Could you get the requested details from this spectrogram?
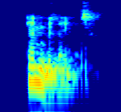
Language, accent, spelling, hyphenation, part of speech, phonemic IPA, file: English, Southern England, emulate, em‧u‧late, verb / adjective, /ˈɛm.jʊ.leɪt/, LL-Q1860 (eng)-emulate.wav
- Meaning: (verb) 1. To attempt to equal or be the same as 2. To copy or imitate, especially a person 3. To feel a rivalry with; to be jealous of, to envy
